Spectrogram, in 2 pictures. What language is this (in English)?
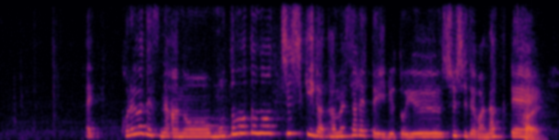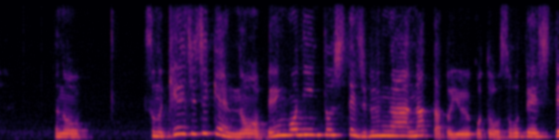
Japanese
